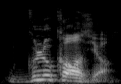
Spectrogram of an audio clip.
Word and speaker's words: glucosio: Glycerin gcina uh glucose glucosio if it's a scientific word chances are that g is pronounced G but in your life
